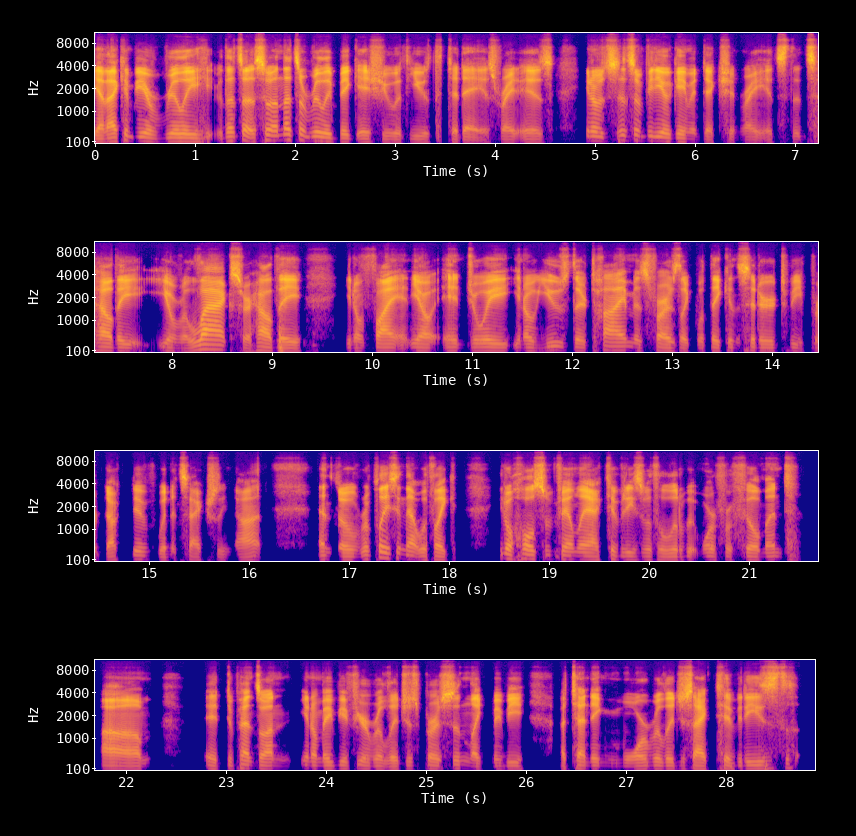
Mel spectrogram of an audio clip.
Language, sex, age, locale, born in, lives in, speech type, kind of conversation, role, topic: English, male, 30-34, en-US, United States, United States, conversation, advice, advisor, How can I make friends?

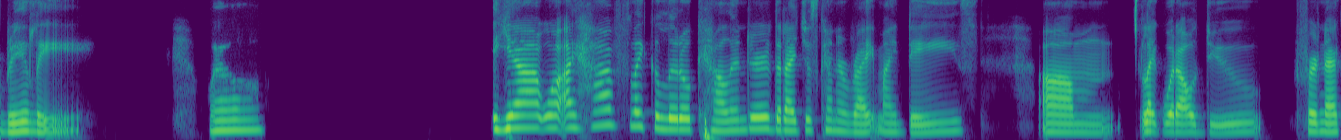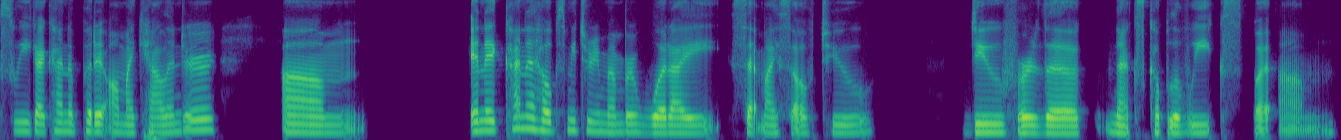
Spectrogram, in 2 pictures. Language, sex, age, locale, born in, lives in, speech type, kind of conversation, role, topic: English, female, 25-29, en-US, United States, United States, conversation, unstructured, none, Which skill do you admire in others and want to learn?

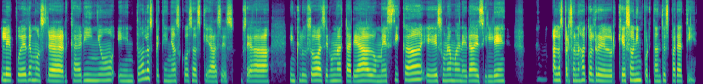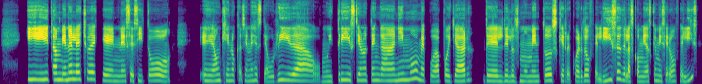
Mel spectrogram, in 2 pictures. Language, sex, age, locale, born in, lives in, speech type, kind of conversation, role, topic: Spanish, female, 35-39, es-CO, United States, United States, conversation, podcast, guest, ¿Tienes algún recuerdo de infancia ligado a una comida?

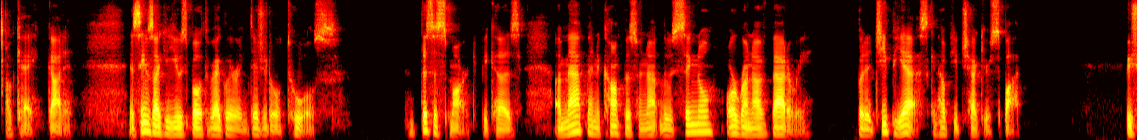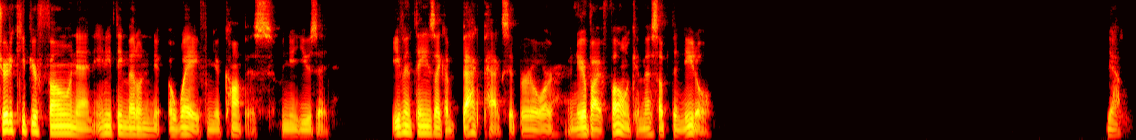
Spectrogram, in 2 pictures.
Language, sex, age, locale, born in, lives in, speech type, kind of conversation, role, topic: English, male, 35-39, en-US, United States, United States, read, expert-assistant, expert, How does a compass indicate magnetic north?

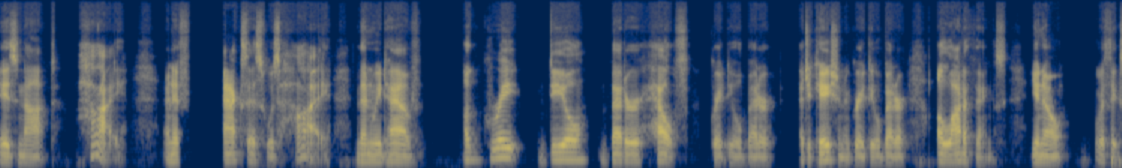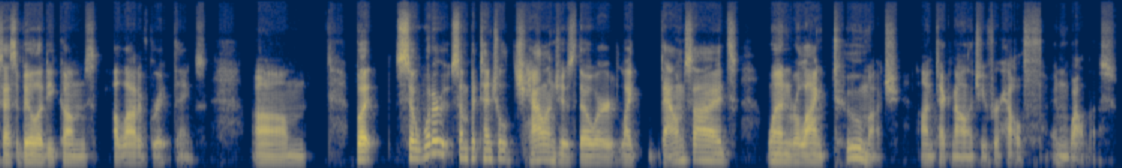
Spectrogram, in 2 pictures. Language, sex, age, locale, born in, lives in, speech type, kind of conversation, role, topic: English, male, 30-34, en-US, United States, United States, conversation, podcast, host, How is technology changing the way we manage our health and well-being?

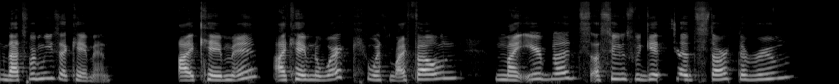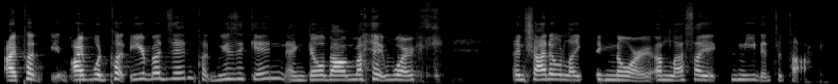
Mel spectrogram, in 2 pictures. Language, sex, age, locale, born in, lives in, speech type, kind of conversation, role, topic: English, female, 20-24, en-US, United States, United States, conversation, podcast, host, How does music shape your routines and experiences throughout the day?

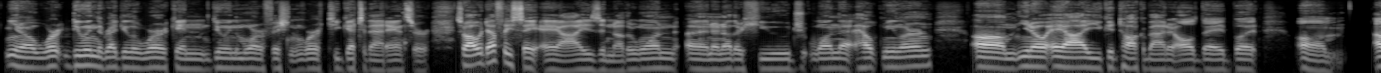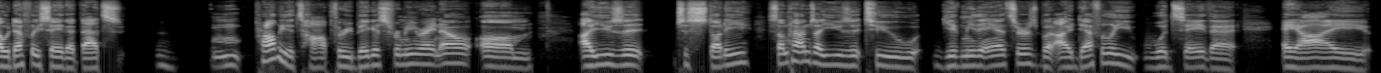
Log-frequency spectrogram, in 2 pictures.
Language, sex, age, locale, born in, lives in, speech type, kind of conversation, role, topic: English, male, 18-19, en-US, United States, United States, conversation, unstructured, none, Which classroom technologies truly helped your learning, which ones distracted you, and how did you cope?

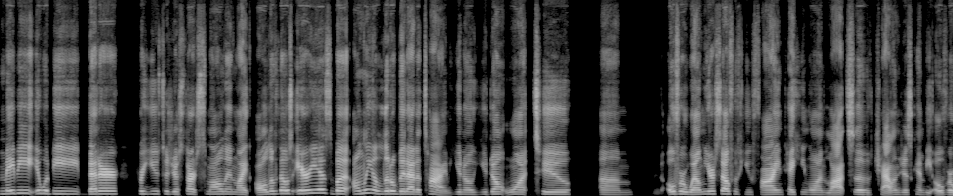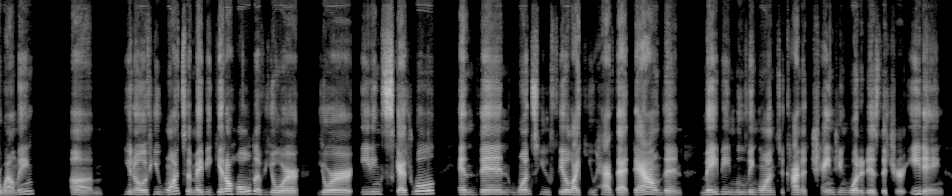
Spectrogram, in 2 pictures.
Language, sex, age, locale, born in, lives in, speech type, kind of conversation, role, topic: English, female, 30-34, en-US, United States, United States, conversation, advice, advisor, How can I build and stick to healthier daily habits?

